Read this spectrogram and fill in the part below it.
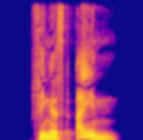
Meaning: second-person singular subjunctive II of einfangen
- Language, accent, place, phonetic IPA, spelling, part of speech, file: German, Germany, Berlin, [ˌfɪŋəst ˈaɪ̯n], fingest ein, verb, De-fingest ein.ogg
